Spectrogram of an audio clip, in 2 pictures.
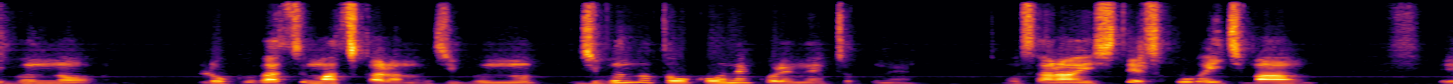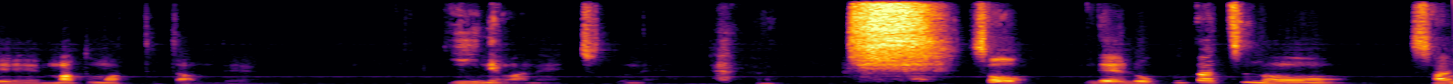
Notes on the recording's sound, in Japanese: ２０２２年７月２７日に開催した ZOOMライブの模様です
